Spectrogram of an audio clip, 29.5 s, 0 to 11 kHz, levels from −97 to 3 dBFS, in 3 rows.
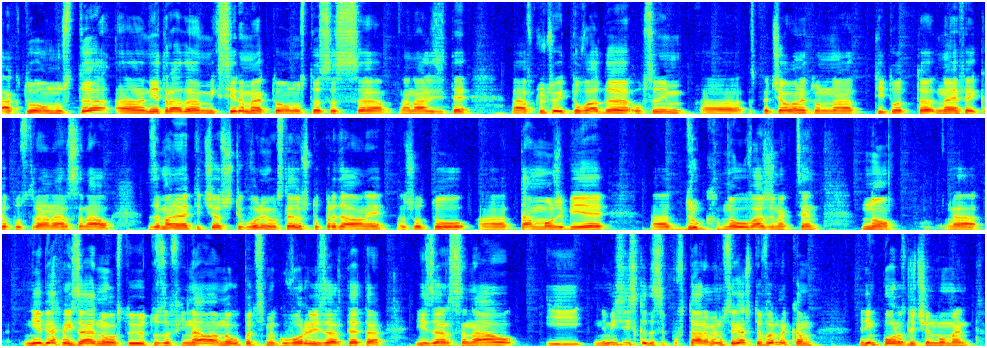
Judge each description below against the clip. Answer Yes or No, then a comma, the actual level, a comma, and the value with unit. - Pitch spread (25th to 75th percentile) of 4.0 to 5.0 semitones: Yes, average, 4.6 semitones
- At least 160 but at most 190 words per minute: Yes, fast, 165 wpm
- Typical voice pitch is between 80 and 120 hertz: No, low, 130 Hz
